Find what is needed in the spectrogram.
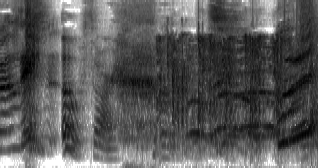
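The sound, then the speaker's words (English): A short burst of crowd applause with cheering voices mixed in, loud and dense for a couple of seconds after a brief vocal outburst at the start, played as an effect from a cheap Chinese-made soundboard. “The Temu. audience just applauds.”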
